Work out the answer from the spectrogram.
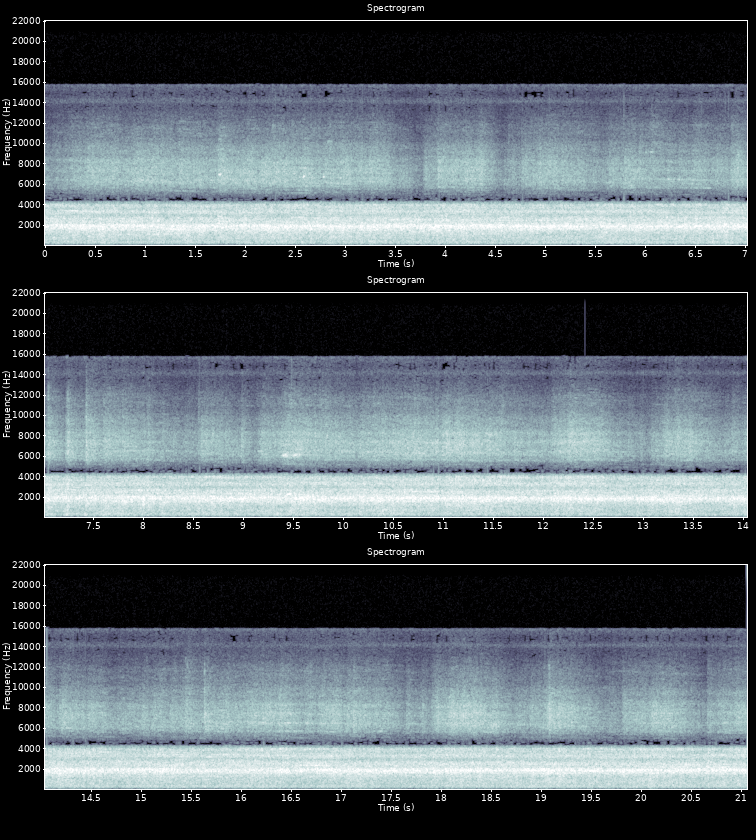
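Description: Freight train of tank cars rolling past: a loud, steady rush and rattle of steel wheels on rail.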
